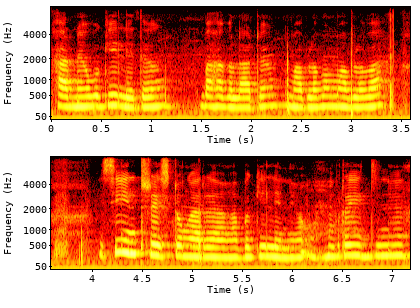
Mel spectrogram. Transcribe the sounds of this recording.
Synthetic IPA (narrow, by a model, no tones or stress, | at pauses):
kʰaɾneawbɯɡiledɯŋ | baɦaɡɯladɯŋmablabamablaba | isiːntɾesdɔŋaɾɯabɯɡileniwbɾajdinɯ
